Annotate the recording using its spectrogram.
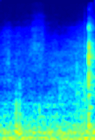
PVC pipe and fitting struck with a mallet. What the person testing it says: You can hear the difference. It's a very obvious pitch change.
